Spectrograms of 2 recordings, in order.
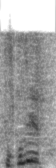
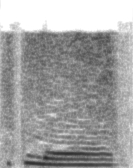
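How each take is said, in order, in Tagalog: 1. Sinabi ito gamit ang matigas at parang galit na Cebuano na accent. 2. Sinabi ito gamit ang malambing at malambot na Ilonggo na accent. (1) "Pag nasa Cebu ako ... Parang galit yung tao sa akin" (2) "Pag nasa Iloilo naman, Bacolod, siyempre may lambing yun"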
